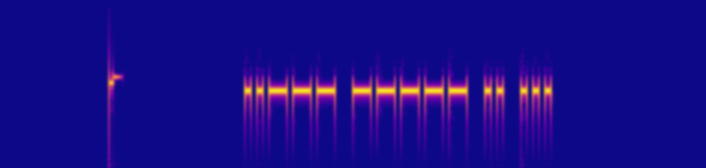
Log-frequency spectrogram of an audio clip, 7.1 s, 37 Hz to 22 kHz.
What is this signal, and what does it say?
Morse code, heard as a keyed tone, about 20 wpm, 700 Hz. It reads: 20IS
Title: Four Letter-Number Combinations - 20wpm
